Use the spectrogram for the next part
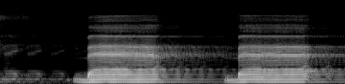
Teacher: جب دونوں ہونٹ آپس میں مل جائے تو اس سے با ادا ہوتی ہے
